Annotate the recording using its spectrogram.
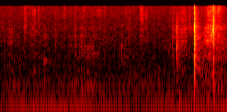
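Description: Foam paving tape being pressed down by hand along a road line: quiet handling sounds over a faint steady low hum, with one sharp click near the end.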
